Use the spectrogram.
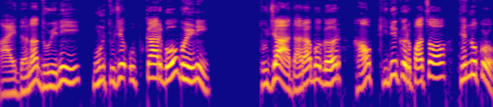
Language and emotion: Goan Konkani, happy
